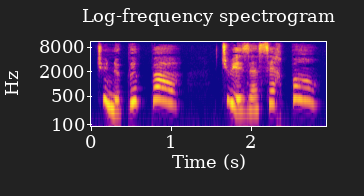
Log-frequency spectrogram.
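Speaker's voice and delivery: a mother gently refusing her son; firm motherly no; mother reasoning. Acted. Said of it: "Sa mère tenta encore une fois de le raisonner".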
